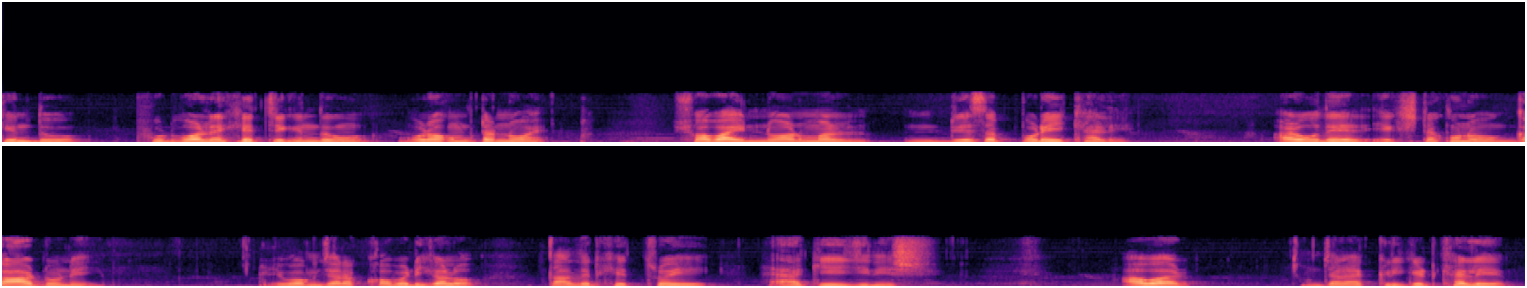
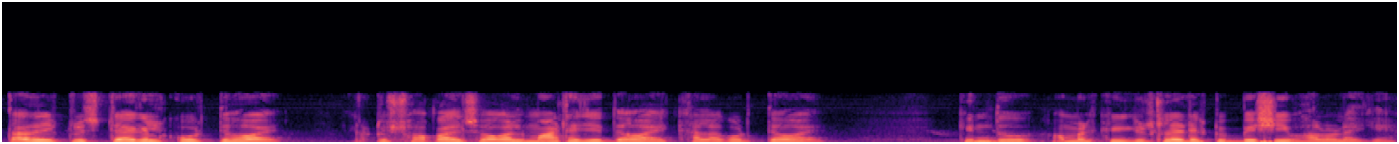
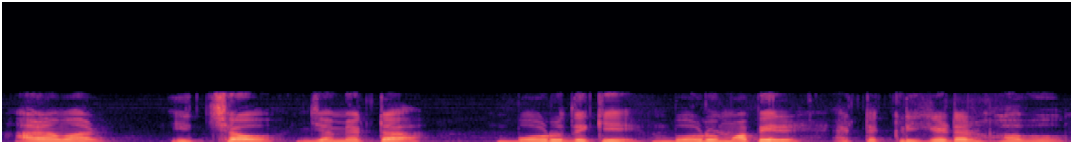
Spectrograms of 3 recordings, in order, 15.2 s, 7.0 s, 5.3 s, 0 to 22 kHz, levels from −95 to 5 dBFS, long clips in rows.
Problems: background sounds at intervals, background conversations at intervals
